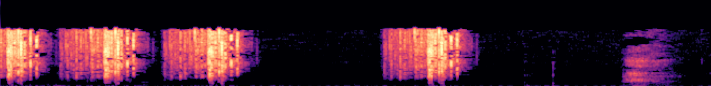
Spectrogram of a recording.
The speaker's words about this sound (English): Just chewing. His little teeth grinding.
